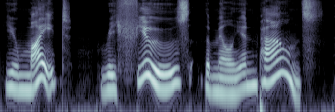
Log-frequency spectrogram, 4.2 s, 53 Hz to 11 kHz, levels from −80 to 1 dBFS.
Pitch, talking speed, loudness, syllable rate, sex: 195 Hz, 85 wpm, -18 LUFS, 2.5 syllables/s, female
